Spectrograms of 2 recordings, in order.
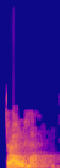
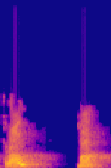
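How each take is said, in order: First: Said in the usual way. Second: Trau-ma spoken with a break between trau and ma; split into syllables. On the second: Shown as a demonstration. Teacher splitting trau-ma into syllables for students. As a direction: break trau-ma into two beats.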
